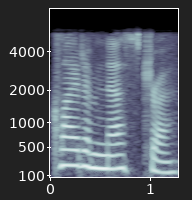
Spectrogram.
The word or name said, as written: Clytemnestra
